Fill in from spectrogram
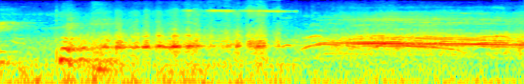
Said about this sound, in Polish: Rozpędzą się samochody, będą musiały zahamować i...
